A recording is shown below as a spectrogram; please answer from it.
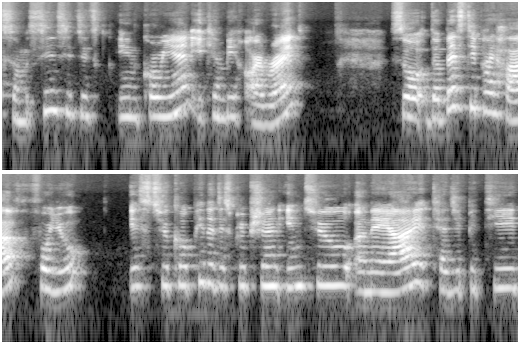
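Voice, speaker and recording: A shopping service presenter, a woman, walks through a step-by-step screen tutorial, explaining as she goes and often checking in with "right?" and "uh". Her voice sits high and is a bit bright, with roomy echo in the recording.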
